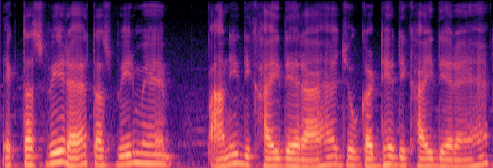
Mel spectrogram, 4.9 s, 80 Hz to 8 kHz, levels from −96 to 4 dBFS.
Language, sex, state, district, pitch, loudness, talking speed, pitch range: Hindi, male, Jharkhand, Garhwa, 140 Hz, -18 LUFS, 195 wpm, 125-150 Hz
